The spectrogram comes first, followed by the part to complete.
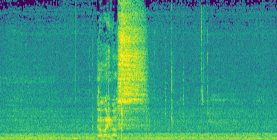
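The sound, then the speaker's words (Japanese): Heavy rain pours steadily and grows heavier, a dense, unbroken roar that fills the whole recording, with a short spoken phrase from a voice partway through. “いやーなんか雨がねだんだんひどくなってきて私実はあの車を借りにバイクで来てるんですが帰りはねもうずぶ濡れになりそうなちょっと予感がしておりますね”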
